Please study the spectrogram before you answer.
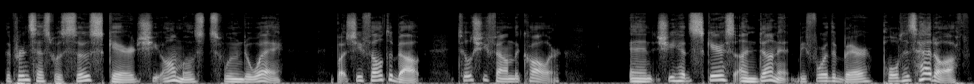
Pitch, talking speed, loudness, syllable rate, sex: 145 Hz, 190 wpm, -18 LUFS, 5.5 syllables/s, male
